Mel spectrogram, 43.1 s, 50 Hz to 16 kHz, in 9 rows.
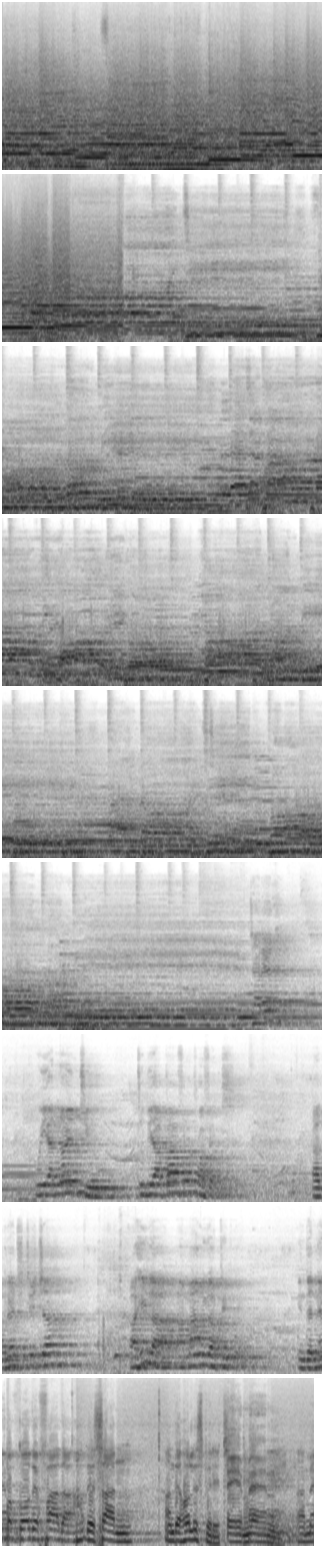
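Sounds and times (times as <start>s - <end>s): accompaniment with steady beat: 0.0s - 29.2s
choir singing gospel song: 0.0s - 29.3s.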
